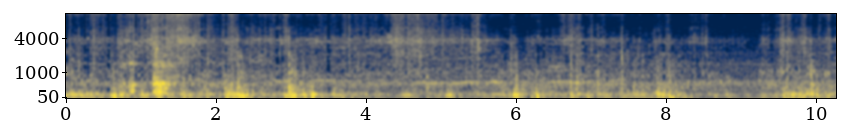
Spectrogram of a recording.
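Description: Axial SCX6 1/6-scale RC rock crawler driving over creek-bed stones: irregular knocks and scrapes of the tyres and chassis on rock, with a faint electric motor and gear whine through the middle few seconds.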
